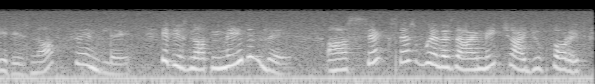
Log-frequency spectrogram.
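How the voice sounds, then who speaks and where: A woman's voice: fairly high pitch, big pitch swings, a little slow. A woman playing a wounded, indignant young woman in love, in theatrical, declamatory 1920s radio Shakespeare style. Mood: hurt, indignant. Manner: theatrical, declamatory verse delivery. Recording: noisy 1929 radio broadcast on optical film.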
